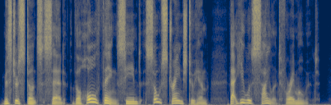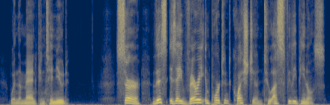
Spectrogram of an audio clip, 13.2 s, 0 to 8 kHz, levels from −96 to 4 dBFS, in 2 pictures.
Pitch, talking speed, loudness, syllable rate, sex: 140 Hz, 145 wpm, -19 LUFS, 4.2 syllables/s, male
